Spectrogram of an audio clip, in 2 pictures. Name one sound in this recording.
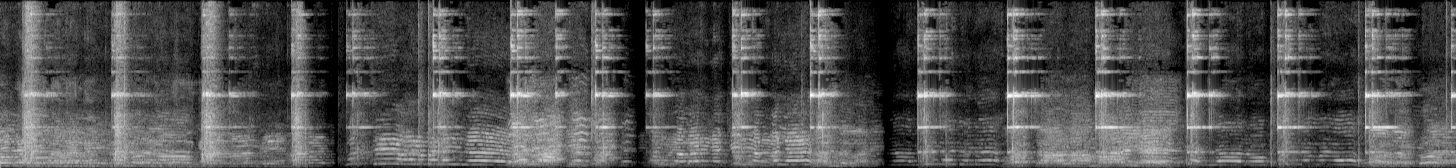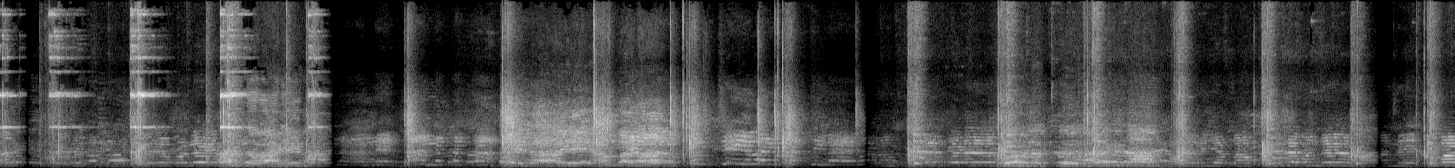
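A crowd of men chants and sings loudly nearby.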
